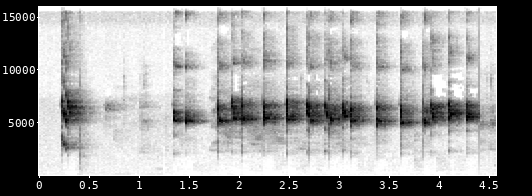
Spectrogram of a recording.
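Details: Lovebird fighter stirred up by the sight of an opponent, giving two loud shrill shrieks, then a fast run of high buzzy chirps that quickens into near-continuous chattering.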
